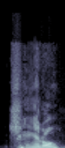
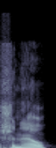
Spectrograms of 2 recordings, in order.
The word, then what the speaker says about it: Chanel: know where it is I wrote um Channel but I'm gonna pronounce it Chanel Chanel yeah both are correct the correct answer is Chanel Number Five or if you're from the hood you can call it channel that reminds me of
